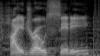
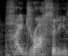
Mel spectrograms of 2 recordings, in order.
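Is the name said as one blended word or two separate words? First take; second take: two words; one word. First: It is said as two separate words. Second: It is said as one blended word. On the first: The speaker calls it right. "Sega confirmed that it's Hydro City" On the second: The speaker calls it wrong. "If you're stupid, that's how you pronounce it"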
